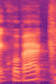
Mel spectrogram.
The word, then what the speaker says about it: Quebec: Is that how you pronounce it? Quebec? – Everybody's different, but yeah. I mean, I would say Quebec.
